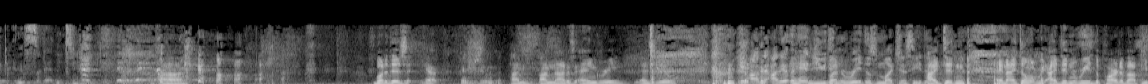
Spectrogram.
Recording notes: Live recording in front a group of skeptics! Our first live recording.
